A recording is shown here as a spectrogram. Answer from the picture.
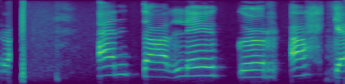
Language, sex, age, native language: Icelandic, female, 7, Icelandic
